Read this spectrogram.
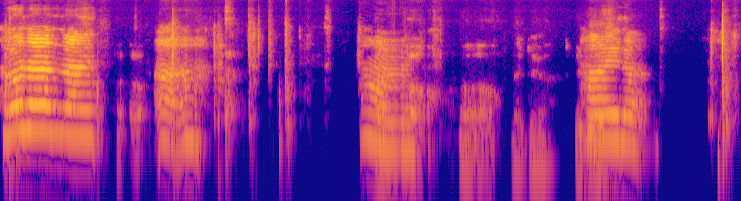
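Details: Young woman with cerebral palsy, sometimes hard to understand per parents, started talking late and worked with a speech pathologist on sounds such as plosives; dysarthria (cerebral palsy).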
